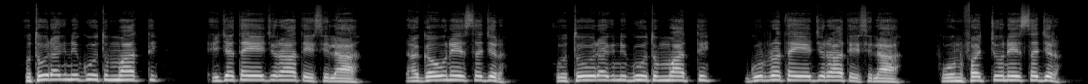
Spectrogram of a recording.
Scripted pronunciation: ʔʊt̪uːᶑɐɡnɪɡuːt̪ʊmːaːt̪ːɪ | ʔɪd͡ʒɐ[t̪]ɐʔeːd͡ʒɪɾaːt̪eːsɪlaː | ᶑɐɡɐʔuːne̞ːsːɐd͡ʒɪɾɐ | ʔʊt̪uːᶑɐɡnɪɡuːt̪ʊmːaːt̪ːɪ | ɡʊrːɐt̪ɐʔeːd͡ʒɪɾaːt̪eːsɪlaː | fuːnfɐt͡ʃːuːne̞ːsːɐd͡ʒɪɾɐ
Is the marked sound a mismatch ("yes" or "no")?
no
